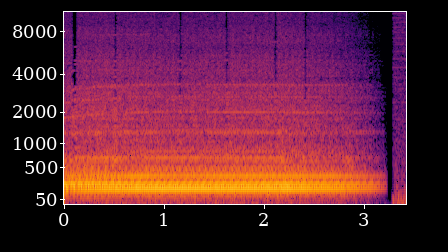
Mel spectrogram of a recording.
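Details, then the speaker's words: Nissan 240SX S13 with swapped RB20DET, first run after over a year sitting, once wiring power was restored and the crank angle sensor reinstalled: steady, fast, smooth hum well above normal idle, no dips or misses, before cutting off. Idle is way too high with idle and AFR still unset. "I finally got the thing to run it started it ran the Idol is hooked too high obviously but at least now have a driving car"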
